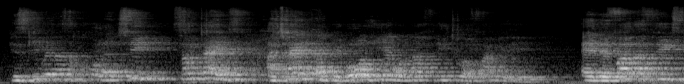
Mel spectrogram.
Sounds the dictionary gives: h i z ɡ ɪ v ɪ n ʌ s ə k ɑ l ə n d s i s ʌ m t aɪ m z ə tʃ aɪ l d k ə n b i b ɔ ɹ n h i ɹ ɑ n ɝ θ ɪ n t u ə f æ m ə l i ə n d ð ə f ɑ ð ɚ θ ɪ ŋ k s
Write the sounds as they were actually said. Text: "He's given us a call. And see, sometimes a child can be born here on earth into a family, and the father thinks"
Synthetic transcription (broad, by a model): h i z ɡ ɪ v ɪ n ʌ s ə k ɑ l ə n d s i s ʌ m t aɪ m z ə tʃ aɪ l d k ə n b i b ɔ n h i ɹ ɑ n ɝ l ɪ t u ə f æ m ə l i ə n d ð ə f ɑ ð ɚ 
